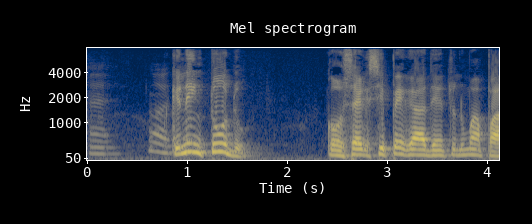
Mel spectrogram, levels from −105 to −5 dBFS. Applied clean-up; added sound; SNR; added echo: none; none; none; none.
